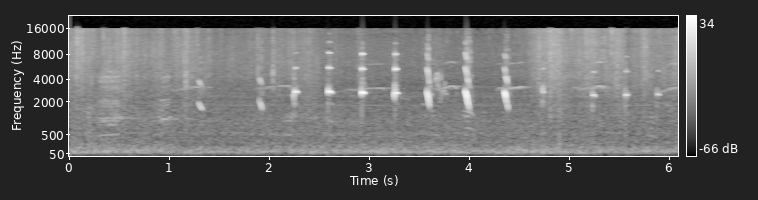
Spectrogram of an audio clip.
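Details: Osprey at a nest in Charlo, 21 April 2022, skirmishing with an intruding third osprey: a steady run of short, sharp, high chirps, about three per second, peaking mid-series and fading, over low background rumble.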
